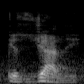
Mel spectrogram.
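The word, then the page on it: Kesdjanian: Russian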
